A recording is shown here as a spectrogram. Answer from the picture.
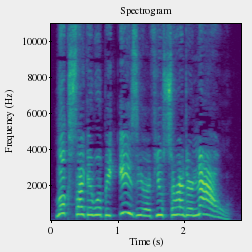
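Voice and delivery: very high, loud heroine voice; commanding princess. A narrator's reading. Princess Kitty telling the Baron to surrender, commanding. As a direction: demand surrender as a cartoon princess.

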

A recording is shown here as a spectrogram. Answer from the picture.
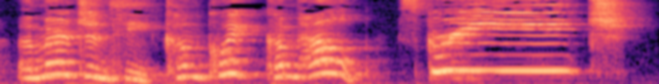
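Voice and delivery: high, loud panicked calling; rising alarm ending in a screech; urgent cry for help. Acted. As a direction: shout for help as the trucks slide.

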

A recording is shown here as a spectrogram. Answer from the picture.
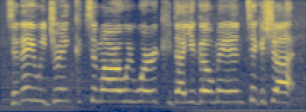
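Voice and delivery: a loose, happy-go-lucky drinker offering a shot; Ricky's voice. A narrator's reading. Ricky's voice in the story.

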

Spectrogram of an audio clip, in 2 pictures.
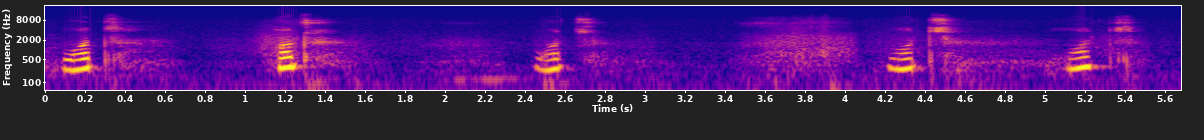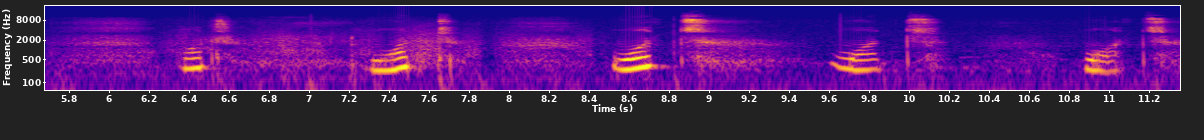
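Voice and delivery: very soft, dazed repetition; stunned muttering. Real, not acted. Player at a loss over the game, muttering very quietly. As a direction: barely voice each bewildered question.

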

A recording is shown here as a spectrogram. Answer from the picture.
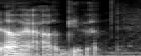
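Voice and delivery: normal talking voice

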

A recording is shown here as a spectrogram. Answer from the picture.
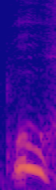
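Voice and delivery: loud triumphant whoop. Real, not acted. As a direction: let out a big gym whoop. Gym shout after a heavy set.

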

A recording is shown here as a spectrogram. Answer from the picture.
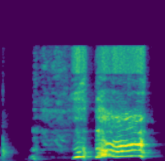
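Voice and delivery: loud, high burst of laughter; breaking into laughter. Real, not acted. The game master cracking up at his own duck accent, a loud high laugh. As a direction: crack up mid-line. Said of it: "I'm laughing at my own accent".

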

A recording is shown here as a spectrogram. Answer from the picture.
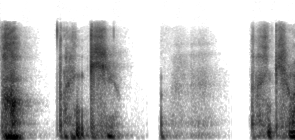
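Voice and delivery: soft, breathy gratitude; whispered thanks. Acted. To his partner agreeing to come, whispering thanks. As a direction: let the thanks fall out in a hush.

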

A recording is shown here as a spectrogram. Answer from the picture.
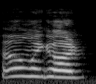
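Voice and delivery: choking up as the win sinks in; crying with joy. Real, not acted. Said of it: "I'm literally crying".

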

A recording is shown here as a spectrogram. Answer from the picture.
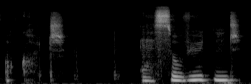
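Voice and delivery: tonlos gehauchtes Entsetzen; geflüstert. Real, not acted. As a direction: hauch es erschrocken vor dich hin. Entsetzt über den wütenden Ex-Mann. (erschrocken geflüstertes Oh Gott)

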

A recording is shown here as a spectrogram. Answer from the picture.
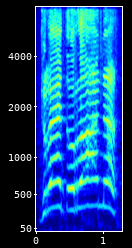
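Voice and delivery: high, very loud screaming warning; panicked shout. Real, not acted. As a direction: yell for him to run, panicking. Teammate chased in game.

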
